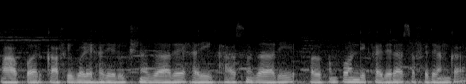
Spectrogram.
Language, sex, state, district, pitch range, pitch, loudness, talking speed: Hindi, male, Bihar, Jahanabad, 95-105 Hz, 100 Hz, -28 LUFS, 295 wpm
